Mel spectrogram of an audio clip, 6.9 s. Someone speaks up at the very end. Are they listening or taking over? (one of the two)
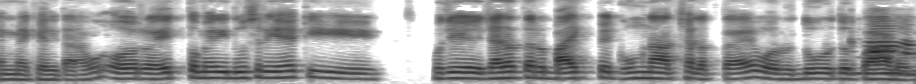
taking over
